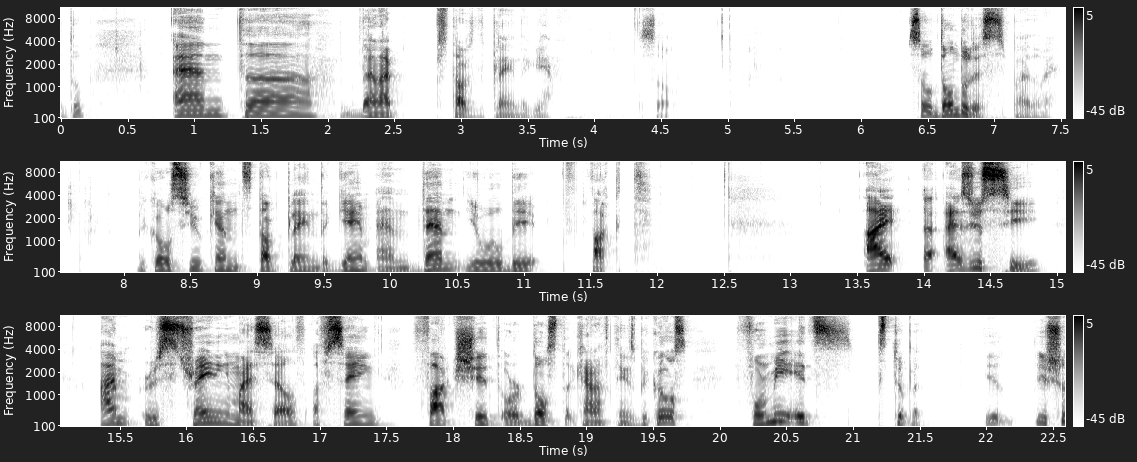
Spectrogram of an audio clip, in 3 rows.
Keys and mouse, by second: 0.3 alt+q, 11.3 alt+q.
